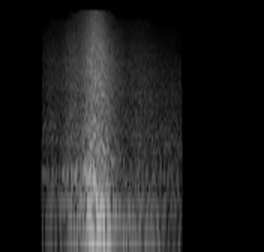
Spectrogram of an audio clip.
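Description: Whoosh transition sound effect: a single rushing swell of noise over a low rumble, rising to a peak and dying away within about a second.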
